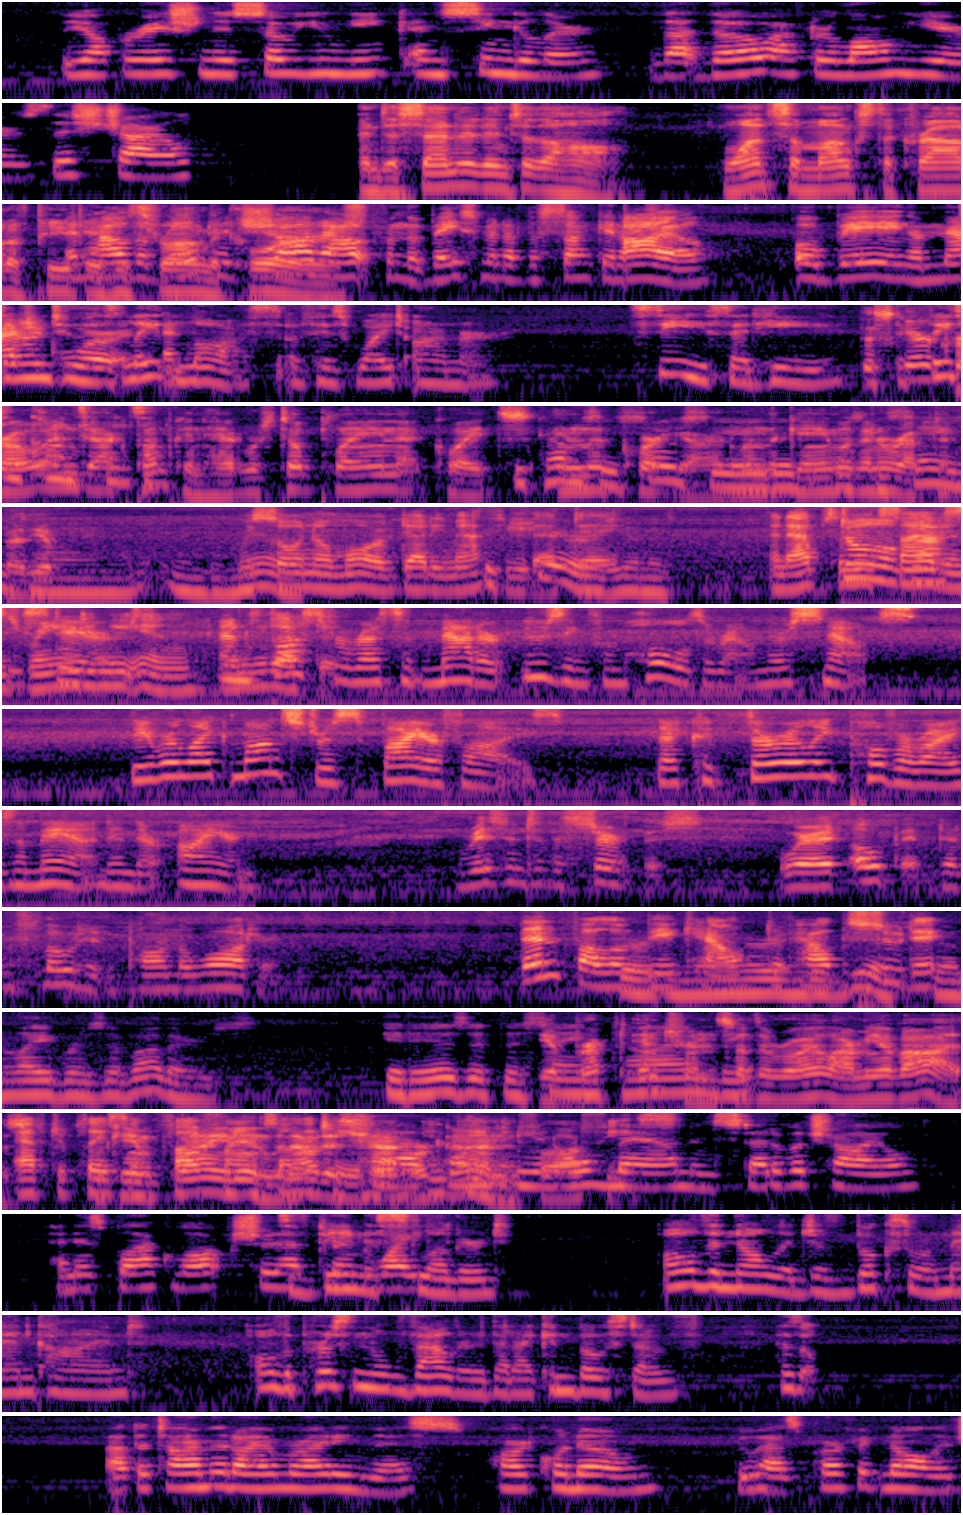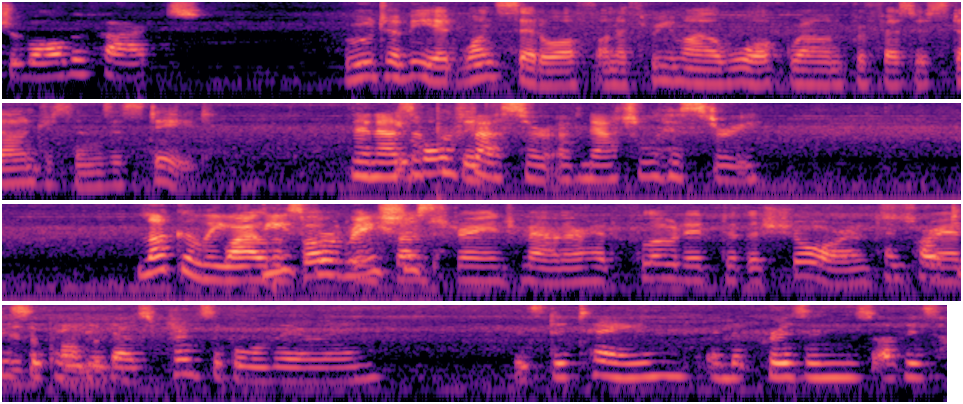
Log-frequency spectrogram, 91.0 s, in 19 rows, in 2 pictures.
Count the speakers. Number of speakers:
eight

